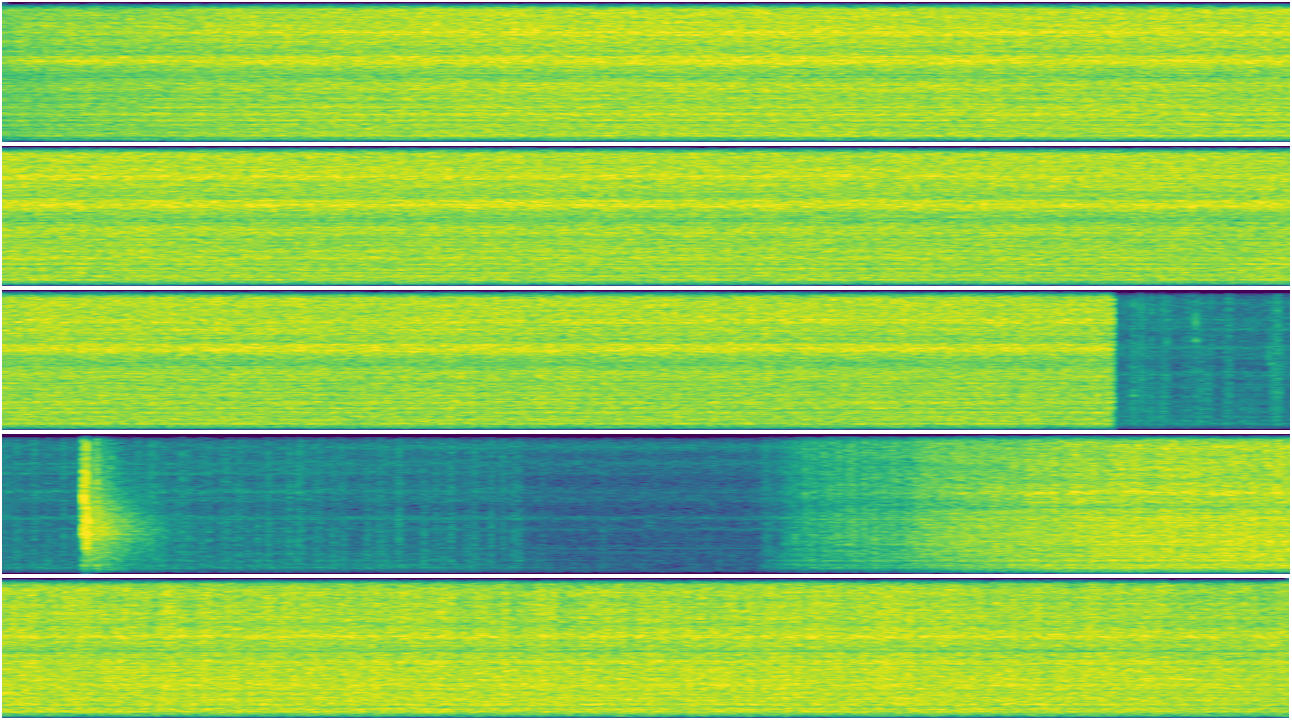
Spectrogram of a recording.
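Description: Homemade propane burner, a brass orifice pipe inside a stainless-steel tube, running with a steady, loud rushing hiss of gas and flame. About two-thirds of the way through it cuts off suddenly, and a single sharp click follows a second later. A few seconds after that the burner comes back on, building up over about a second to the same steady rush.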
